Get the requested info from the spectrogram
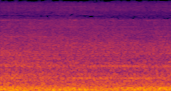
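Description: Steady drone of running machinery with a low hum and faint steady tones: the background noise of a ship's engine room.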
